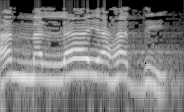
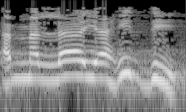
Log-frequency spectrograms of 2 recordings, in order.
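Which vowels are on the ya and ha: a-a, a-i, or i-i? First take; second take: a-a; a-i. First: Both the ya and the ha take an a vowel. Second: The ya takes a, the ha takes i. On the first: "الباقون بفتح الايه؟ الهاء والياء" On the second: "حفص يقرأ كسر الهاء وفتح الايه؟ الياء"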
